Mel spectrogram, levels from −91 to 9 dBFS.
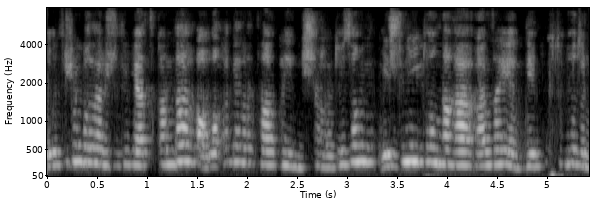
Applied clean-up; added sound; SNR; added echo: neural mask model DeepFilterNet 3.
